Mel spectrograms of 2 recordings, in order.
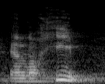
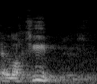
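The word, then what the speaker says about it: אלוהים: and let's see, like I used to pronounce for years and years, just because I thought it sounded really cool, Elohim, kind of a chim, right? Well, there's no chim in it.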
